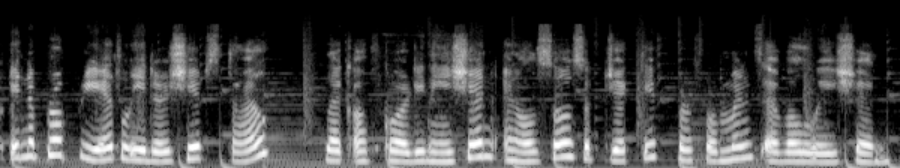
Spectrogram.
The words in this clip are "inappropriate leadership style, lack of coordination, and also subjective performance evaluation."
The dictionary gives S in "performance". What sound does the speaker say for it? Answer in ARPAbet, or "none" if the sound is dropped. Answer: S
